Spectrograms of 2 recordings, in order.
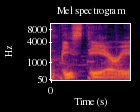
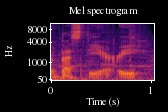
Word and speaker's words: bestiary: guys this what a beastiary is or bestiary what the hell it's called yeah I think I pronounce it Beary I would say beastiary too but there's no a in oh we just took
